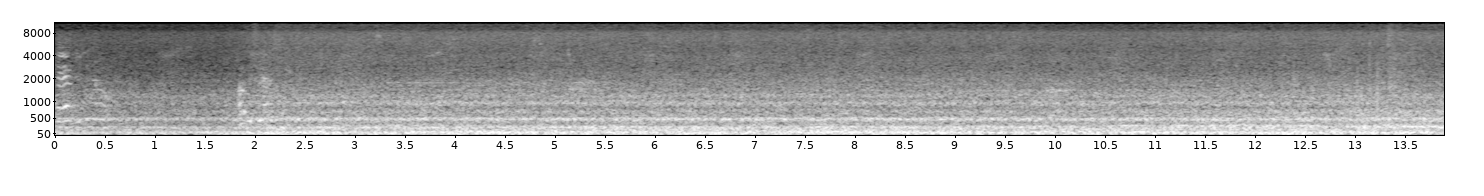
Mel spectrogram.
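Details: Late-season honey bee swarm moving into an empty, still unprepared hive in 2021: a dense, steady, low droning hum with a strong steady pitch band, the mass of wingbeats continuous throughout and no other clear sounds.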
